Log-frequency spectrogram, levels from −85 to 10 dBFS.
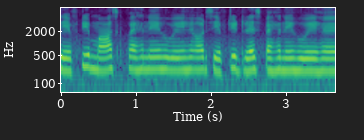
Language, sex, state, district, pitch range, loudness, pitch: Hindi, female, Haryana, Rohtak, 210-225 Hz, -15 LUFS, 215 Hz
